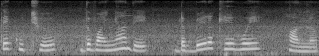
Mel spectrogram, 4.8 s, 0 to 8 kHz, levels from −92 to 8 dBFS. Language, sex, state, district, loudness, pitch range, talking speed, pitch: Punjabi, female, Punjab, Kapurthala, -17 LUFS, 220-280 Hz, 100 wpm, 245 Hz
